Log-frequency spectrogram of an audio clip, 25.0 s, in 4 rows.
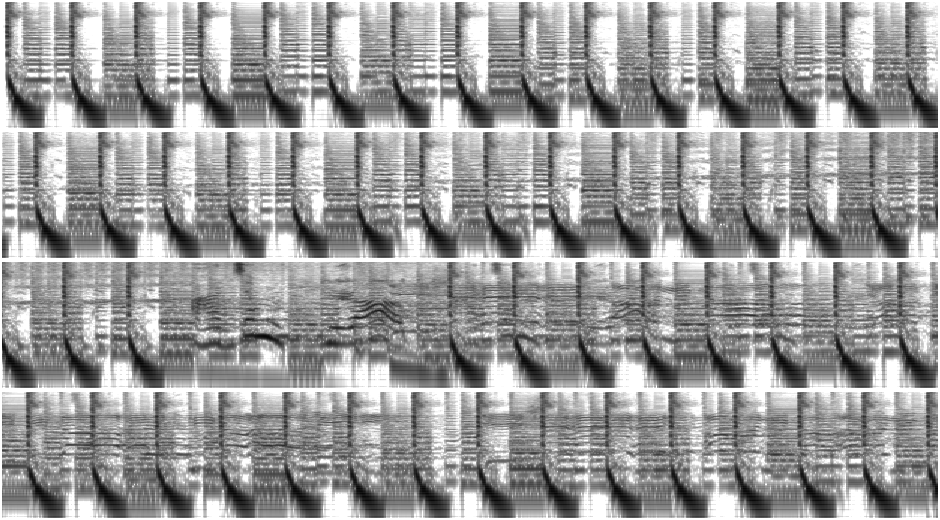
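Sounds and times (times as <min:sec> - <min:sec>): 
Hindi remix music: 0:00.0 - 0:24.9.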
